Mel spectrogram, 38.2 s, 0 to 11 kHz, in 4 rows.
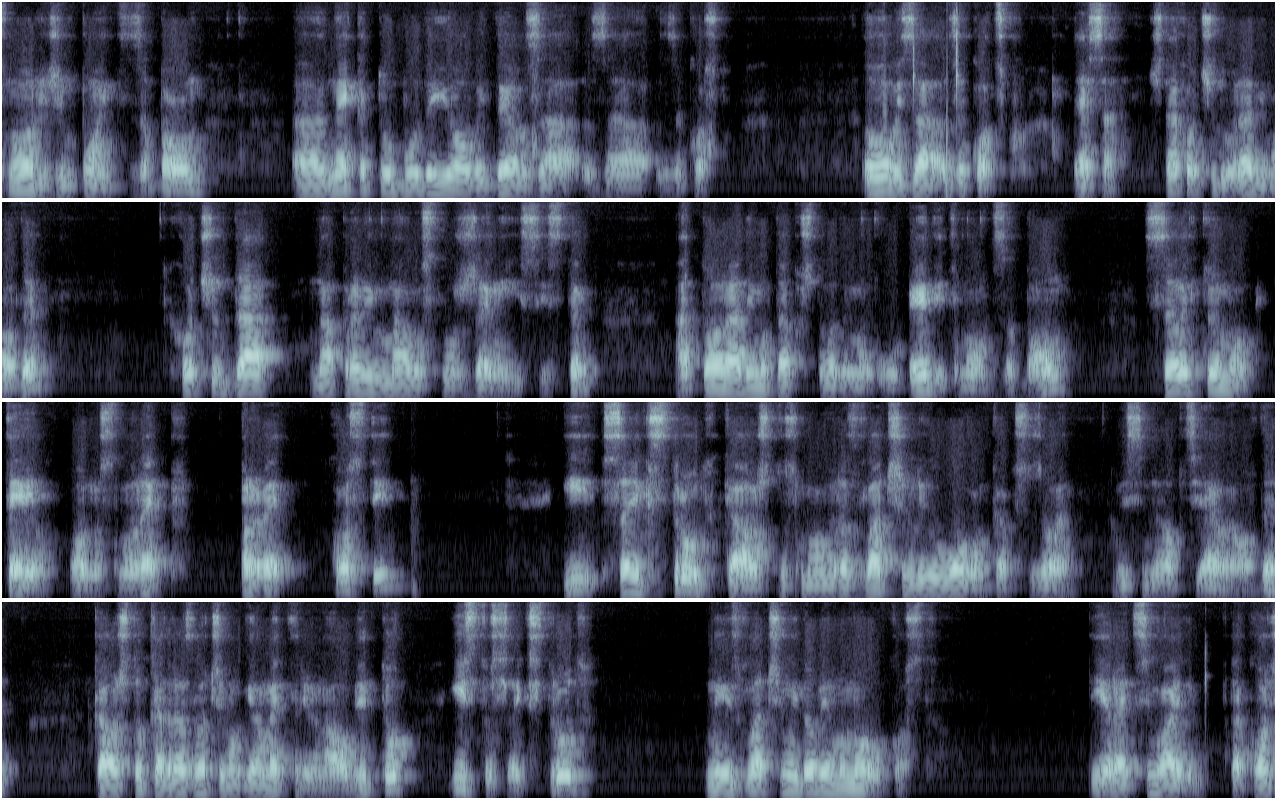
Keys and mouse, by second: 1.6 click, 3.4 click, 5.0 click, 8.0 middle click, 12.2 click, 16.1 click, 18.4 click, 32.8 e.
